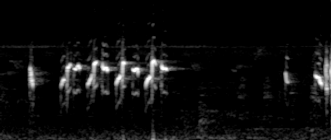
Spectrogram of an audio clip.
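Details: Brief burst from a wild sooty-headed bulbul: one clear chirp, then a quick chain of bright bubbly notes over about a second, a pause and two more chirps. Used as a lure for caged birds.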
